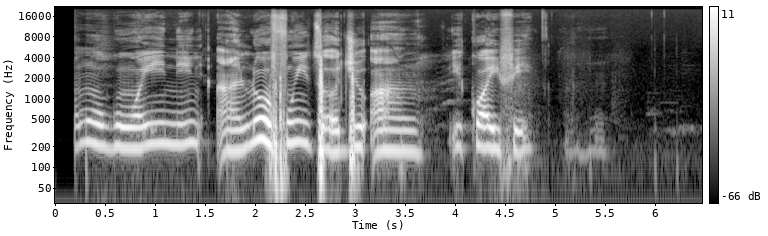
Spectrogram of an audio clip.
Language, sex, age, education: Yoruba, female, 15-29, tertiary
